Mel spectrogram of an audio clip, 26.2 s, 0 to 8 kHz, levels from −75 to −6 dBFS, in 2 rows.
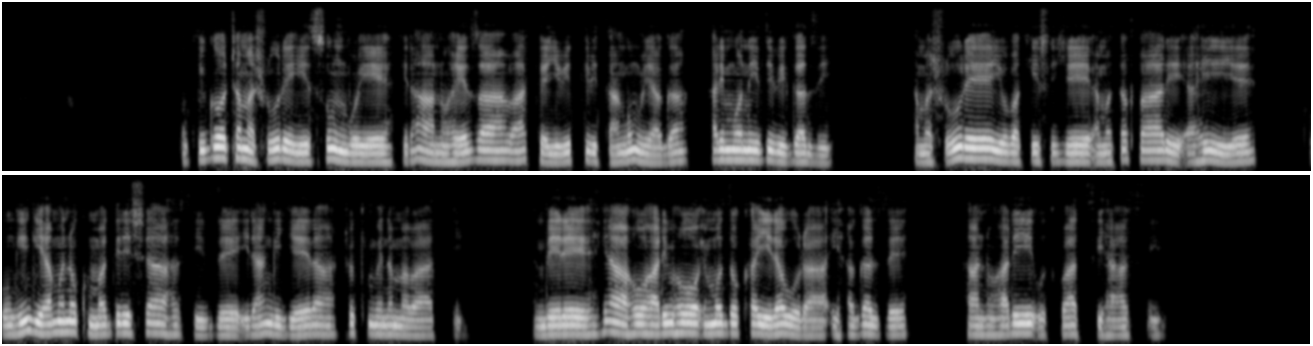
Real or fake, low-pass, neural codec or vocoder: fake; 7.2 kHz; codec, 16 kHz, 4.8 kbps, FACodec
